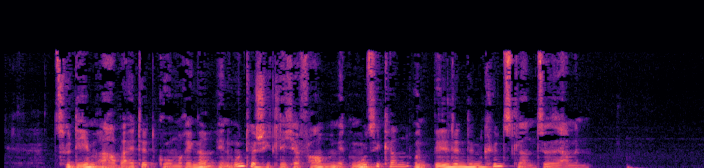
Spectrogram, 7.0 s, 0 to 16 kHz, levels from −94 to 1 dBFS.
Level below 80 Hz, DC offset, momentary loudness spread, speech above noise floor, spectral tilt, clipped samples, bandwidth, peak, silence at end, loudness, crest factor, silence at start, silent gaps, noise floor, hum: -56 dBFS; under 0.1%; 10 LU; 48 dB; -6 dB/octave; under 0.1%; 11.5 kHz; -10 dBFS; 0.75 s; -26 LUFS; 18 dB; 0.55 s; none; -73 dBFS; none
